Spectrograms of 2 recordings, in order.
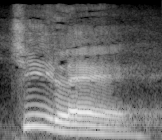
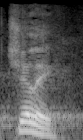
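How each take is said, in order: First: The name is said the local way. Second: The name is said the English way. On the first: The speaker calls it right. "Chi. Le" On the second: The speaker calls it wrong. "But I didn't say it right there"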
